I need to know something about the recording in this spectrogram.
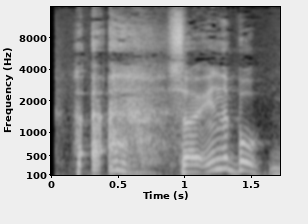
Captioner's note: clears throat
